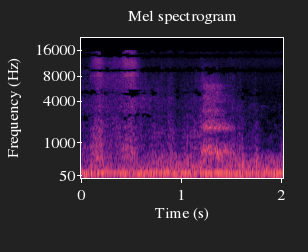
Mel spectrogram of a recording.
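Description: Steady low rumble of wind buffeting the microphone, with faint higher sounds about half a second and a second and a quarter in.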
